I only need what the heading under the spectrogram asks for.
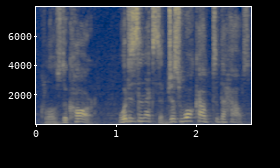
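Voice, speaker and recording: A man with a Czech accent and a dark, mellow tone speaks at a fairly quick pace on a very clean recording with a silent background. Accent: Czech accent, reduced from thick. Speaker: real estate coach. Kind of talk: live stream coaching tips. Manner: animated.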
